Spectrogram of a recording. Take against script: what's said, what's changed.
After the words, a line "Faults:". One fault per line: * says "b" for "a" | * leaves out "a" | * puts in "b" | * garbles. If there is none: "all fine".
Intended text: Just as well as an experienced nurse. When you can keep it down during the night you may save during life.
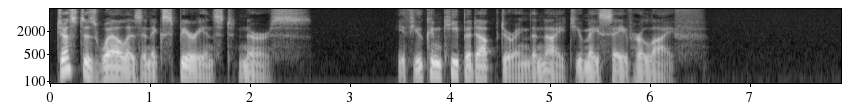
Just as well as an experienced nurse. If you can keep it up during the night you may save her life.
Faults:
* says "If" for "When"
* says "up" for "down"
* says "her" for "during"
